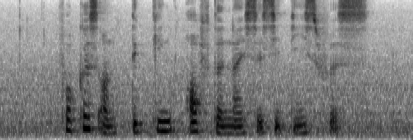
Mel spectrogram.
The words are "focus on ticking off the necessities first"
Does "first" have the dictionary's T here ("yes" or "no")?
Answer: no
